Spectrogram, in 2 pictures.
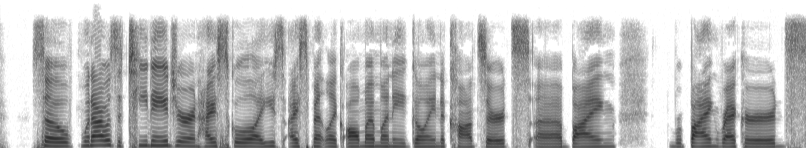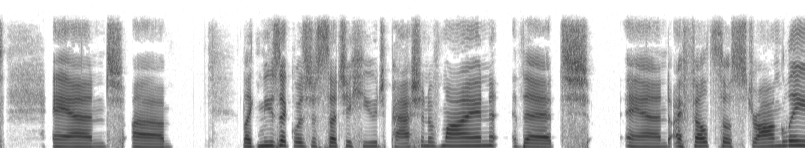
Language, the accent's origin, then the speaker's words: English; Oakland, California, United States; now in Berkeley, United States; I'm from Oakland, California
